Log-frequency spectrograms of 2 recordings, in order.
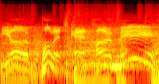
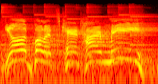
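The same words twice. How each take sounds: First: The voice is produced from the diaphragm. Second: The voice is produced from the throat. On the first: The speaker calls it right. "here's the diaphragm" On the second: The speaker calls it wrong. "that's from the throat"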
